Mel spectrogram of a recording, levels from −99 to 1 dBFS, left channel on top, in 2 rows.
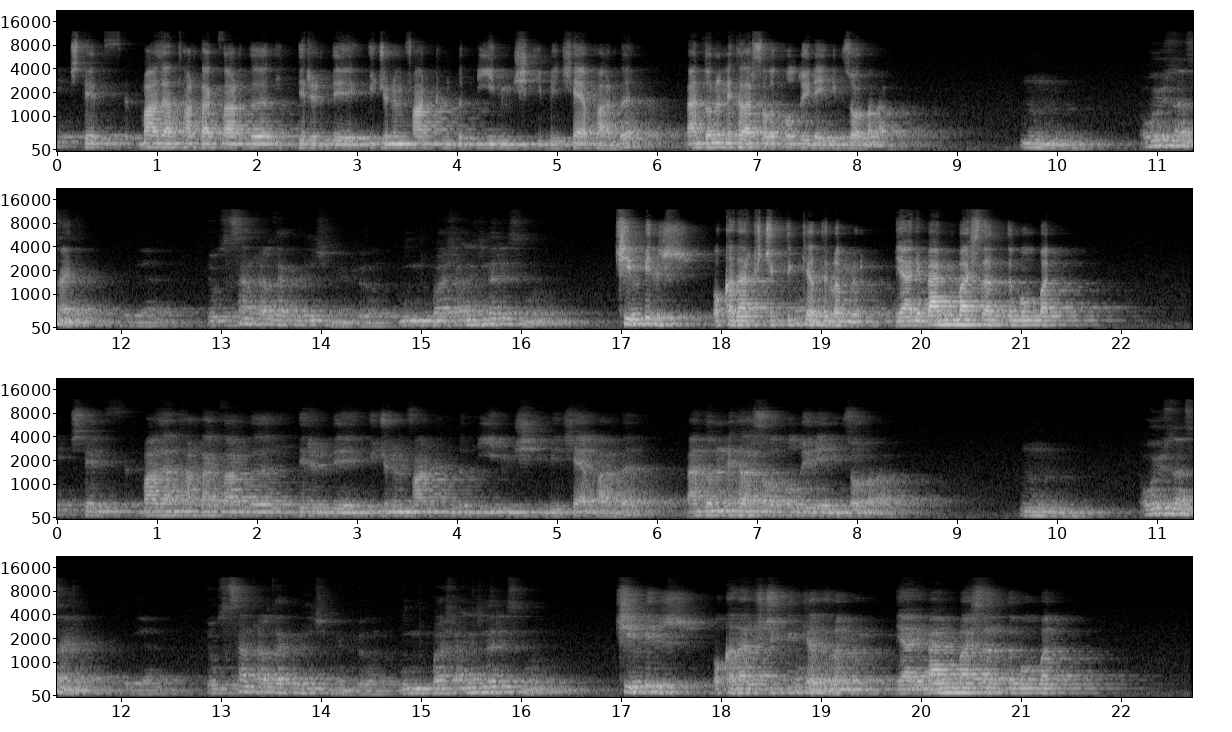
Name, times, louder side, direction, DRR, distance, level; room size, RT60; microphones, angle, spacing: voice 1, 0.8-5.8 6.3-8.3 11.4-11.6 17.0-19.4 19.7-21.3, left 4 dB, 85° left, 7 dB, 0.4 m, -30 dB
voice 2, 9.6-10.2 10.8-11.6 12.0-12.5 12.9-16.2 18.7-19.1, equal, 55° right, -7 dB, 1.2 m, -34 dB
5.0 x 2.7 x 2.8 m, 1.5 s
head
